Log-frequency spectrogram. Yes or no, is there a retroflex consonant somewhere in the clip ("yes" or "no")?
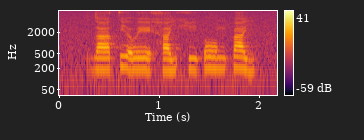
no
